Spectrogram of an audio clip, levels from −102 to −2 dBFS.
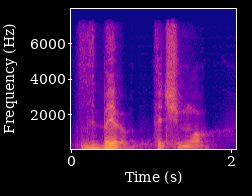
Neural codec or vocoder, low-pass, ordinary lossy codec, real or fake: codec, 16 kHz in and 24 kHz out, 0.6 kbps, FocalCodec, streaming, 2048 codes; 7.2 kHz; none; fake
